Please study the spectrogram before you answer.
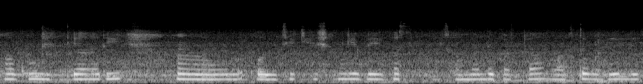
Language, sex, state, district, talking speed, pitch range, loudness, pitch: Kannada, female, Karnataka, Mysore, 55 wpm, 230-245 Hz, -16 LUFS, 235 Hz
